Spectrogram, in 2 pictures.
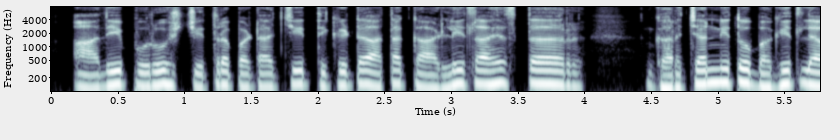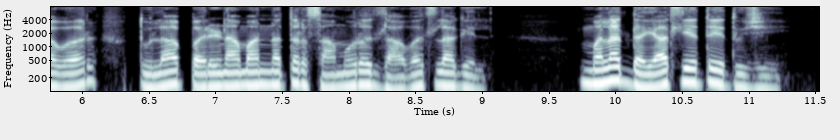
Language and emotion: Marathi, sad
